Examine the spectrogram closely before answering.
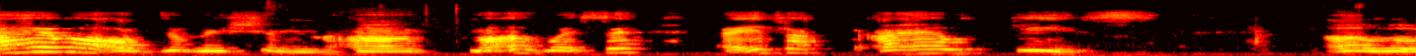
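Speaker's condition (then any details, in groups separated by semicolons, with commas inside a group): Cerebral palsy; speech affected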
